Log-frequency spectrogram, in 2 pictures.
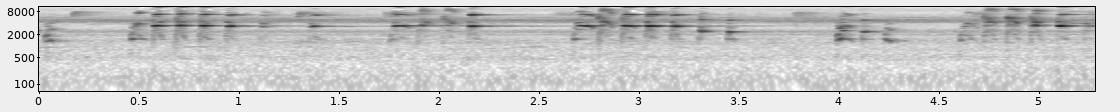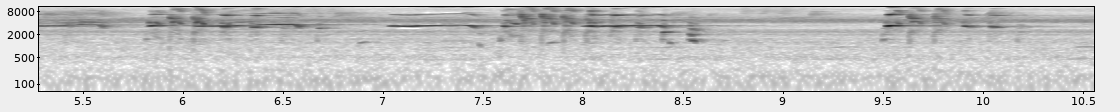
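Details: Field camera at a bald eagle nest, October 4, 2023, as two adults arrive before dark; repeated clusters of quick, high, piping chitters, about a dozen bursts, against a constant high insect drone.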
